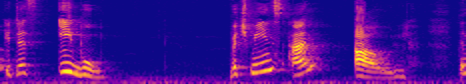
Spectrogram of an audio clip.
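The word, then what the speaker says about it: hibou: with right H but we do not pronounce it this H does not have its pronunciation so it is not he boo it is EBU which means an old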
